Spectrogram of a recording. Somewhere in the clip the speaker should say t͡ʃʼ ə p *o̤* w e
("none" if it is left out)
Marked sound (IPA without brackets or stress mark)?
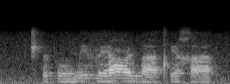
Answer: o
